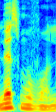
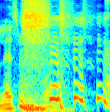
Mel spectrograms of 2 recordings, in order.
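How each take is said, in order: First: Said in the usual way. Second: Much higher and slower, comic squeak; squeaky high repeat. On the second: Shown as a demonstration.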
